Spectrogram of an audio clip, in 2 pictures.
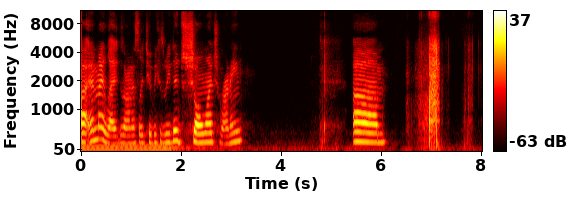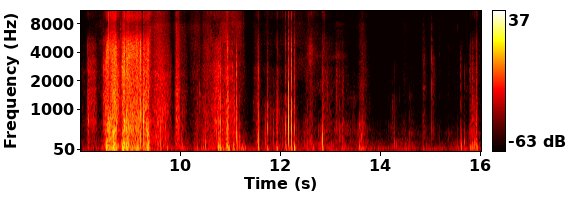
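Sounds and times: fabric rubbing against microphone: 0:06.5 - 0:07.3, 0:08.1 - 0:12.6.

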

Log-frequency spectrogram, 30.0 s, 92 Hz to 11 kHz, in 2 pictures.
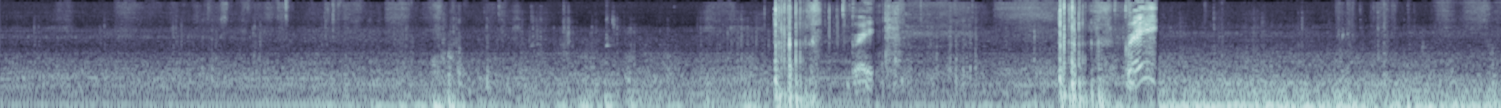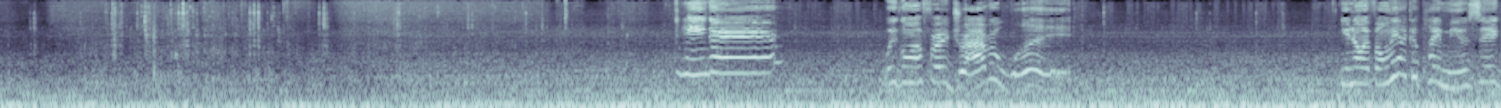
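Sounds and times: car engine rumble and road noise: 0:00.0 - 0:30.0.

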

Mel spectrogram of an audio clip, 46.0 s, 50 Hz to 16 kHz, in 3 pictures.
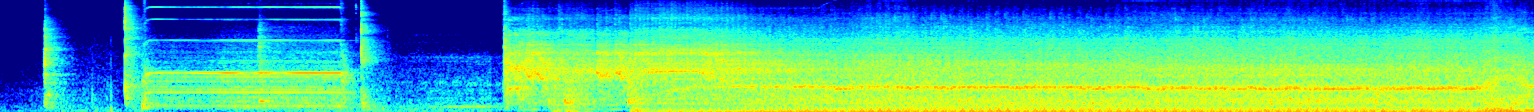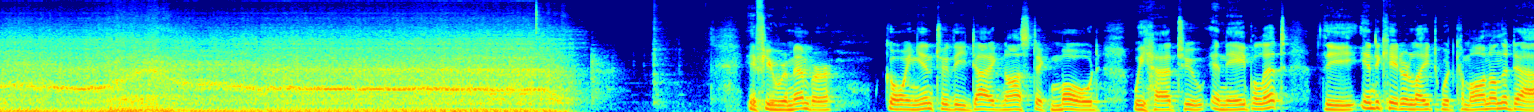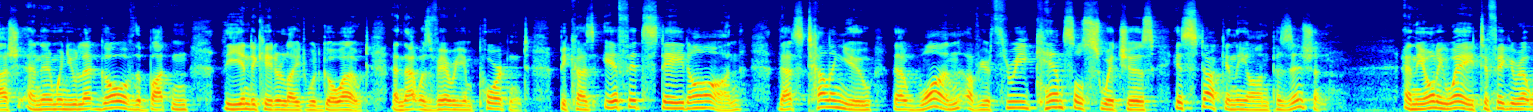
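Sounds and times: motorcycle engine idling: 0:06.2 - 0:16.5.

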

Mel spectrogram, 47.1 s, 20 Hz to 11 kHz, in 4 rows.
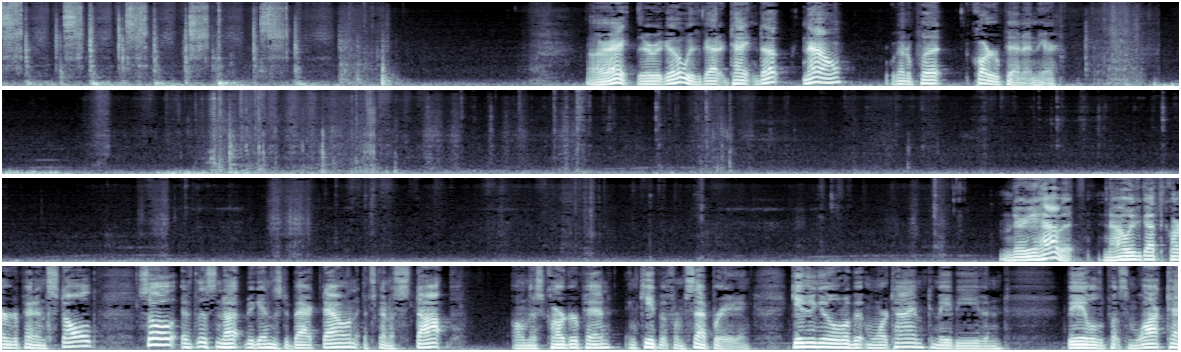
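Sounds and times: small metallic clicks and scrapes: 0:00.0 - 0:03.5, 0:20.3 - 0:23.7
rustling: 0:10.8 - 0:11.6, 0:12.6 - 0:23.7, 0:24.5 - 0:33.4.

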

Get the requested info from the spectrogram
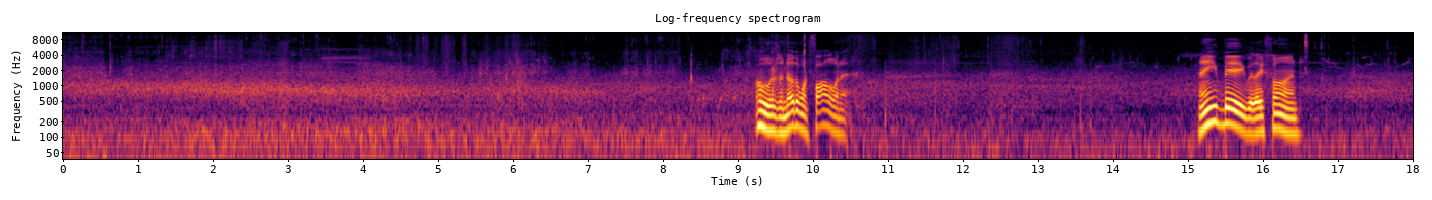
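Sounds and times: fishing reel whirring: 0:00.0 - 0:14.4
faint clicks: 0:16.5 - 0:17.9.

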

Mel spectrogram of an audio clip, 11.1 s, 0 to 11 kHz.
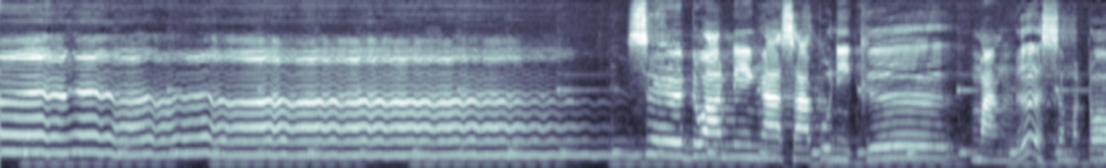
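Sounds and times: person singing a long wavering note: 0:00.0 - 0:09.9.

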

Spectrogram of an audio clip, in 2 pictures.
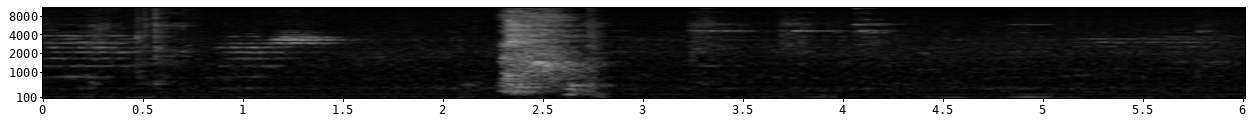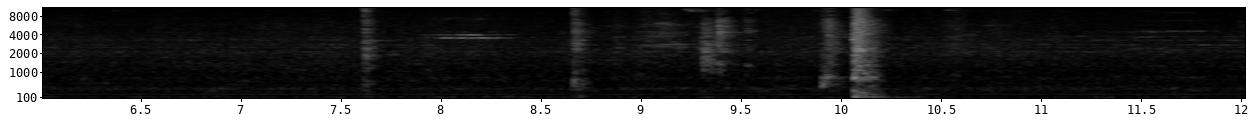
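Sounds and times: person coughing: 0:02.2 - 0:02.9.

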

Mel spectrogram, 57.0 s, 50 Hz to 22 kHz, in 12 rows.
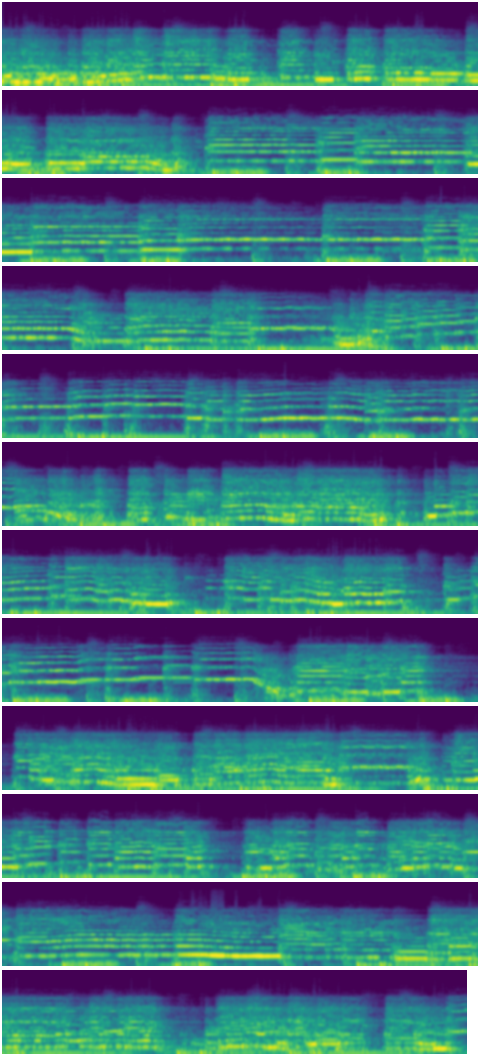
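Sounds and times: electric guitar lead: 0:00.0 - 0:57.0.

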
